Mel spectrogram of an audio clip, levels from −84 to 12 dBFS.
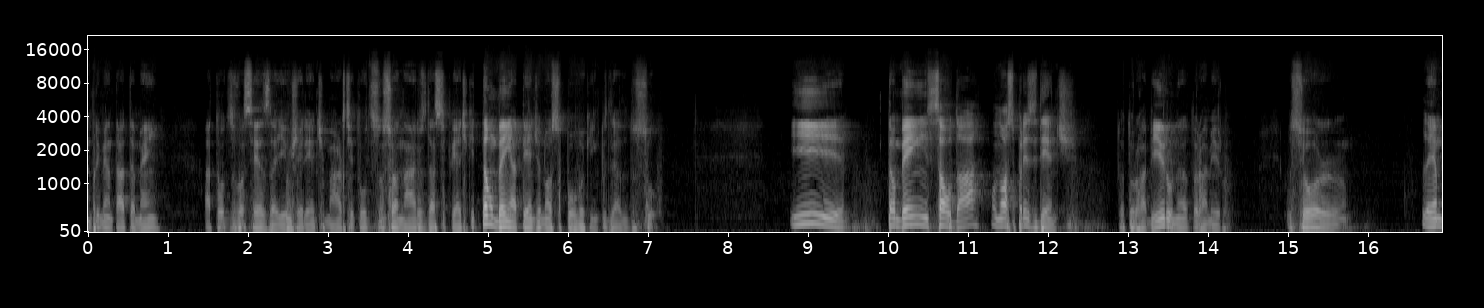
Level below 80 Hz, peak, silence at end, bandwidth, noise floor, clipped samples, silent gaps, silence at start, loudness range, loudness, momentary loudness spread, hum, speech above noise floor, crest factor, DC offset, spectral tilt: -56 dBFS; -6 dBFS; 0 s; 20 kHz; -67 dBFS; under 0.1%; none; 0 s; 8 LU; -31 LUFS; 17 LU; none; 36 dB; 26 dB; under 0.1%; -4.5 dB/octave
